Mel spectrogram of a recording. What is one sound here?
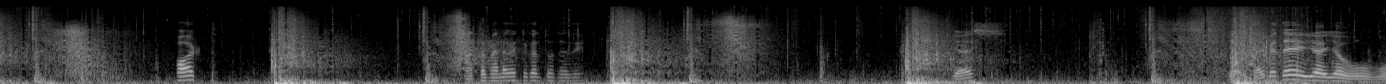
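Rockets explode with loud, booming blasts, one every few seconds.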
